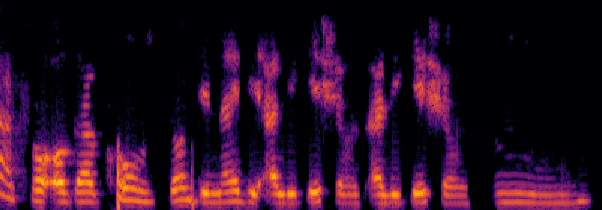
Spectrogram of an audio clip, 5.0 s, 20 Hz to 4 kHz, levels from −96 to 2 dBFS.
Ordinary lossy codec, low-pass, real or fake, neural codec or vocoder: none; 3.6 kHz; real; none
